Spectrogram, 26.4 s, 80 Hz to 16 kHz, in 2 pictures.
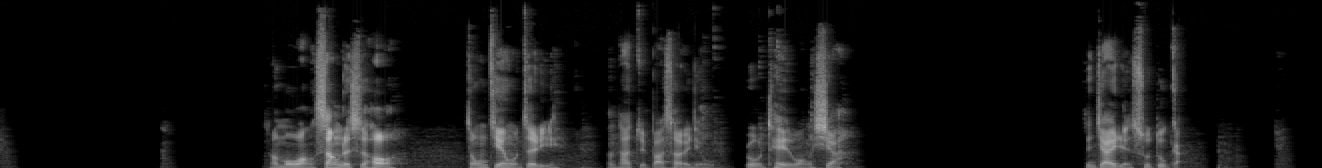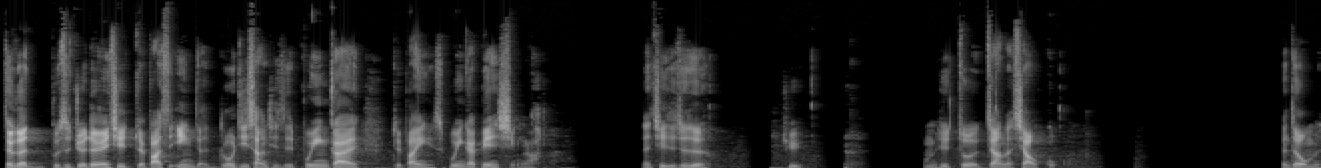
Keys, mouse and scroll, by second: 6.1-6.5 scroll, 6.7-7.2 shift+middle drag, 7.2-7.6 scroll, 7.9-8.9 shift+middle drag, 8.9 click, 16.9 g, 18.7 g, 25.0-26.4 drag.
